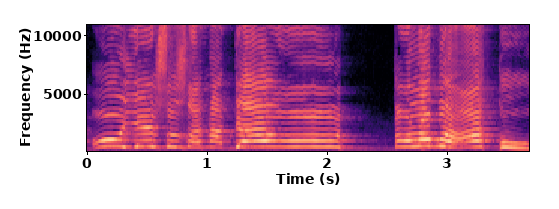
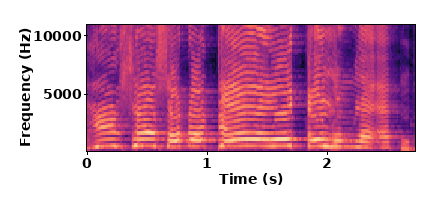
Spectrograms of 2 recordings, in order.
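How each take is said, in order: First: Very high, drawn-out cry for help; desperate shout. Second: Full-throated, very high, drawn-out holler; even louder shout. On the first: Blind Bartimaeus calling Jesus for help, shouting at full voice. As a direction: holler it slowly across a crowd. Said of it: "dia teriak". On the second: Blind beggar defying the crowd to reach Jesus, bellowing. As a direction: cry for help at the top of your voice. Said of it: "Tapi dia tambah kenceng". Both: Acted.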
